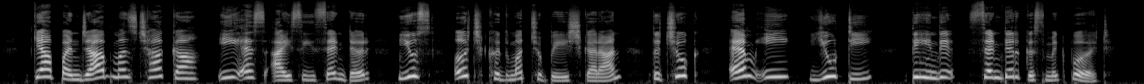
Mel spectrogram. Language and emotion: Kashmiri, neutral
